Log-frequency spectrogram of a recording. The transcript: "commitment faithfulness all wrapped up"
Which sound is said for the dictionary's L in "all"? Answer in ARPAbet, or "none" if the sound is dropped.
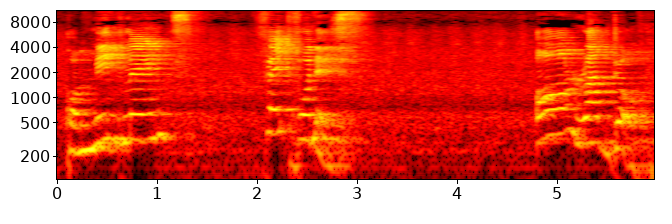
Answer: N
